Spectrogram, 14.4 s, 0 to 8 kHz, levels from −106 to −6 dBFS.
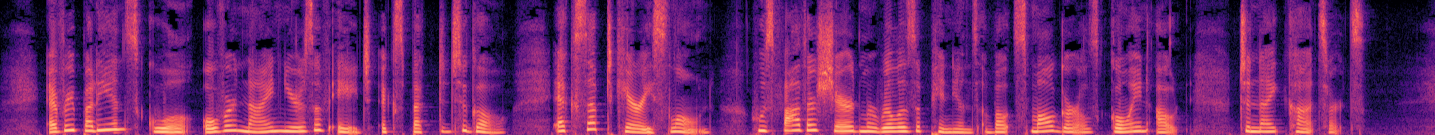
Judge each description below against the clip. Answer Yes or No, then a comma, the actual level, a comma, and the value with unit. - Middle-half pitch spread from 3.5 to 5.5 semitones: Yes, average, 4.1 semitones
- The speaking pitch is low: No, high, 230 Hz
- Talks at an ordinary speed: No, slow, 115 wpm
